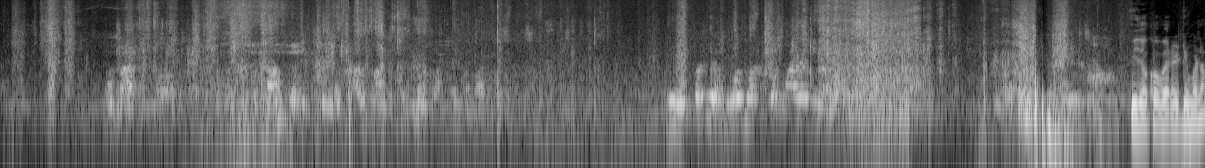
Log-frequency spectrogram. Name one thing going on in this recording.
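Fabric rustles as it is unfolded and shaken.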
